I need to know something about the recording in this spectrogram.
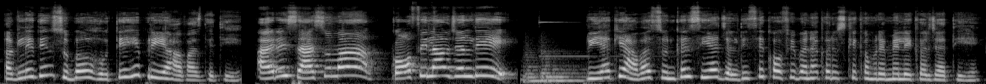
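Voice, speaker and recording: Woman narrator telling a moral story, high voice, soft music under it. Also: lively intonation, a little fast, few pauses.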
